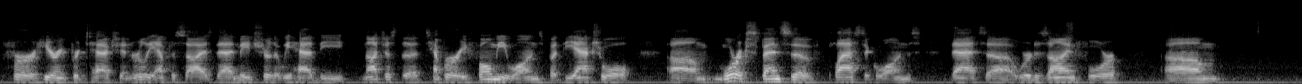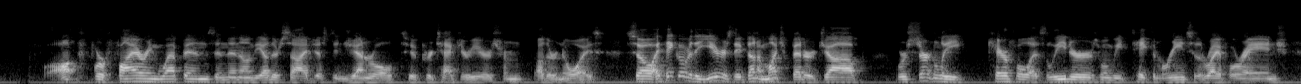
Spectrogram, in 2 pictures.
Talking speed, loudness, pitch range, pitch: 175 wpm, -22 LUFS, 90-110 Hz, 100 Hz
